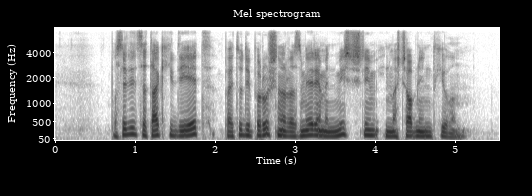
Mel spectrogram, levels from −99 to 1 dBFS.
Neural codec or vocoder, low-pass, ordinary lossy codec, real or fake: vocoder, 44.1 kHz, 128 mel bands every 256 samples, BigVGAN v2; 7.2 kHz; none; fake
